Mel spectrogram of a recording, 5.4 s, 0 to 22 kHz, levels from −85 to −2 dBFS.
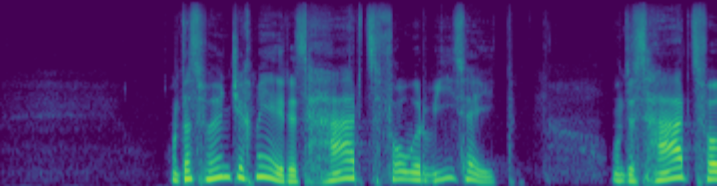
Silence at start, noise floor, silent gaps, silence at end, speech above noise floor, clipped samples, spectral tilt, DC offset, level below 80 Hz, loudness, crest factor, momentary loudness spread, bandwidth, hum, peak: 1.3 s; -66 dBFS; none; 0 s; 43 dB; under 0.1%; -6 dB/octave; under 0.1%; -62 dBFS; -24 LUFS; 20 dB; 10 LU; over 20 kHz; none; -6 dBFS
